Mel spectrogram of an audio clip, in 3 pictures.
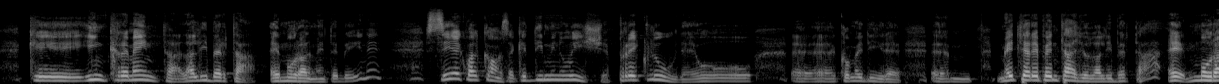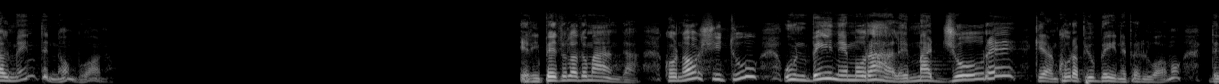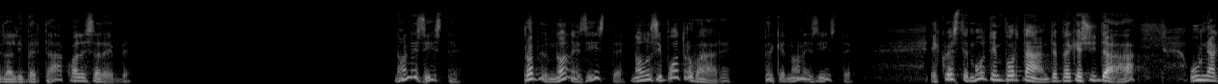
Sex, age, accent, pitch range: male, 60-79, native, 155-215 Hz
